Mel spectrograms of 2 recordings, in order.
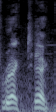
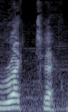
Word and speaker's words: Rec-Tec: The name Rec-Tec, where does that come from? – REC is Rachel, Evan, and Connor, the three kids of the founders. Tech rhymes with rec.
